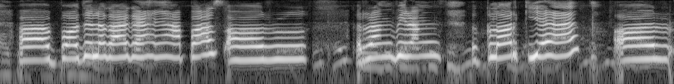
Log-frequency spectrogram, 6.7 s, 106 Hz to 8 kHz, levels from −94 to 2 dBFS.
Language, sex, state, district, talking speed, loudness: Hindi, male, Chhattisgarh, Sarguja, 115 wpm, -12 LUFS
